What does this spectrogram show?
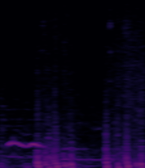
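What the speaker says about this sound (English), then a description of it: "Now I got a cool horse" A horse mount in an online multiplayer fantasy game trots with quick clip-clop hoofbeats in two short bursts, opening with a thin whinny, close and moderately loud with no talk.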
